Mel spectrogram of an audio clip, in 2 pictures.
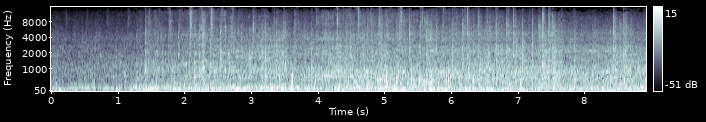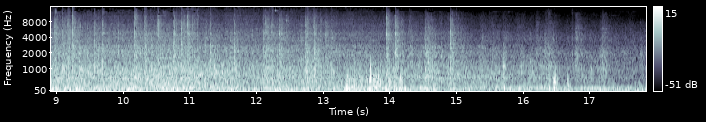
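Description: Narrow-gauge museum train's carriages rolling over a level crossing, wheels clacking over the rail joints. The noise builds about a second and a half in and eases off near the end as the train moves away.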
